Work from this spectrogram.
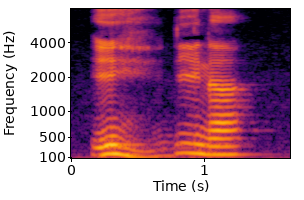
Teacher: huruf H ini juga merupakan huruf yang mengalirnya suara dan juga mengalirnya nafas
